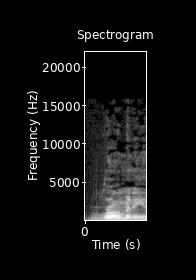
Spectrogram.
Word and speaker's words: Romani: I think it's, I've heard it pronounced both ways, but Romani is the way I hear it most commonly.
